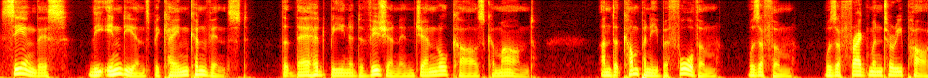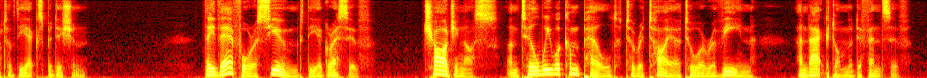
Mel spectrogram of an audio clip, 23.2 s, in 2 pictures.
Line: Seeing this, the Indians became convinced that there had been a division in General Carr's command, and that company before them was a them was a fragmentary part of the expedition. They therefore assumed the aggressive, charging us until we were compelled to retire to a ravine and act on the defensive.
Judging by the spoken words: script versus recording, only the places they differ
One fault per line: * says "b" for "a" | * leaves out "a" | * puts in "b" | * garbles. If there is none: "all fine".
all fine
